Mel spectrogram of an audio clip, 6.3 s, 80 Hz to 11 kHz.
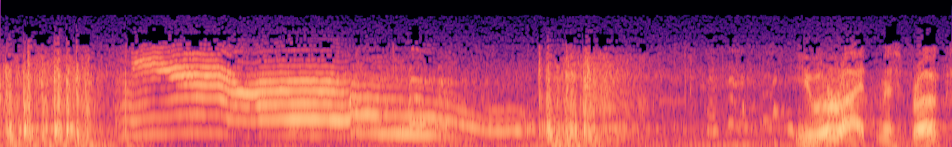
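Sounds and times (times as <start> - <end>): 
cat in a drawer meowing: 0.8 - 3.6
laughter: 4.6 - 5.7
speech: 5.8 - 6.3.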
